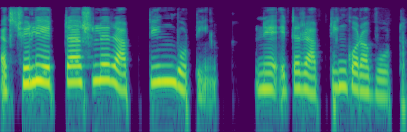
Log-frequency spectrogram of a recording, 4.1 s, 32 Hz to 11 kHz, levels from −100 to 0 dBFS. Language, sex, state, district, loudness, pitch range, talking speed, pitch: Bengali, female, West Bengal, Jhargram, -17 LUFS, 205-290 Hz, 175 wpm, 230 Hz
